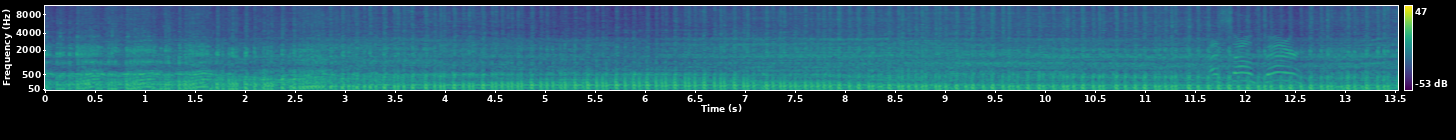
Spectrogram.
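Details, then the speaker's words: 1972 Ski-Doo Nordic 440 two-stroke snowmobile after full engine rebuild, new plugs and carb adjustments, running ragged and lumpy with wavering revs; starving for fuel. "the test drive didn't go too well like it was starving for fuel right right"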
